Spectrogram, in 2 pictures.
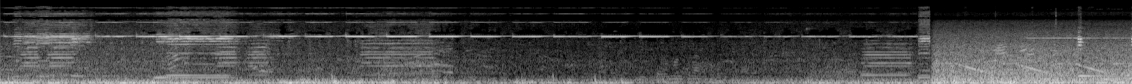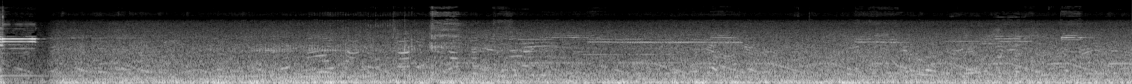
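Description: Car horns toot repeatedly in stalled traffic, with voices. Then, after an abrupt change about nine seconds in, the steady rushing noise of water pouring through the open spillway gates of Srisailam Dam fills the rest, with voices over it.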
